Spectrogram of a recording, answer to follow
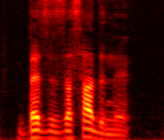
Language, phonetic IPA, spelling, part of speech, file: Polish, [ˌbɛzːaˈsadnɨ], bezzasadny, adjective, Pl-bezzasadny.ogg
